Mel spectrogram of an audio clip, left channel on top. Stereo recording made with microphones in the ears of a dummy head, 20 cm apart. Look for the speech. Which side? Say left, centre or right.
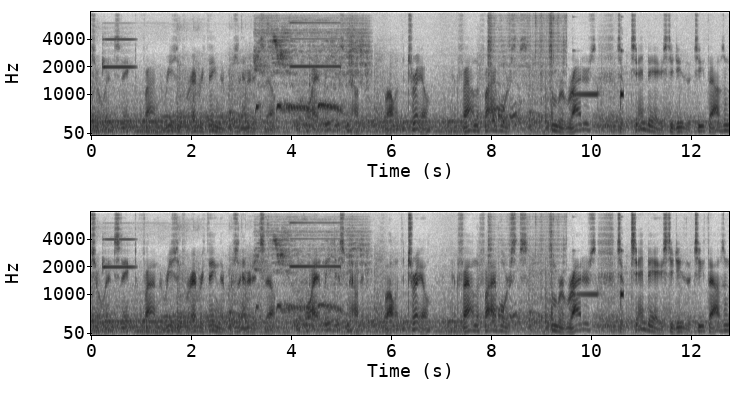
right.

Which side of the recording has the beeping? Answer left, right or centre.
centre.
